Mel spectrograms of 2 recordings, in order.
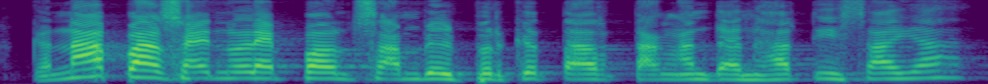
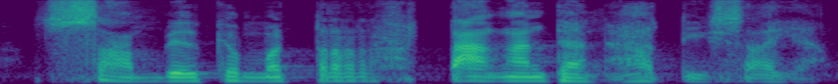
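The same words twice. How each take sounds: First: High, very loud preaching question; shouted rhetorical question. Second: Said in the usual way. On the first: Real, not acted. Preacher asking congregation why he trembled on the phone, high shout. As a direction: throw the question out to the whole congregation.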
